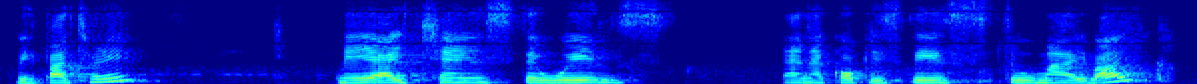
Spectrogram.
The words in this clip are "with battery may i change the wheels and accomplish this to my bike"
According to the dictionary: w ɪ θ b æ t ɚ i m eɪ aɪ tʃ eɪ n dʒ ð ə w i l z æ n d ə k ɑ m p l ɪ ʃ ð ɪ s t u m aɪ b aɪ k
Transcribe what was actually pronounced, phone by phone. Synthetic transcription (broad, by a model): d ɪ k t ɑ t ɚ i m eɪ aɪ tʃ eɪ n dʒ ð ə w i l s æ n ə k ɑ m p l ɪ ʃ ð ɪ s t u m aɪ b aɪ k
